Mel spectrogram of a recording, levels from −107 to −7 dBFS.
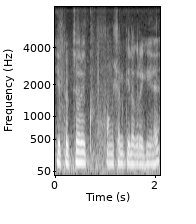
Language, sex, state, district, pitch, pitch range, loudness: Hindi, male, Chandigarh, Chandigarh, 135 Hz, 130-145 Hz, -16 LUFS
